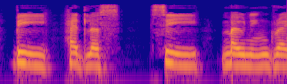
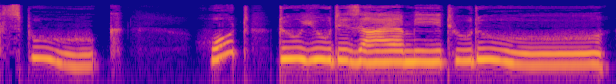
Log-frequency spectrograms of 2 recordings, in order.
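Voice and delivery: a delicate poetic ghost, trembling; quivering ghost; 3 semitones higher, much slower than usual. Acted. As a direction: float each word out slowly. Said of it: "in a quivering voice".

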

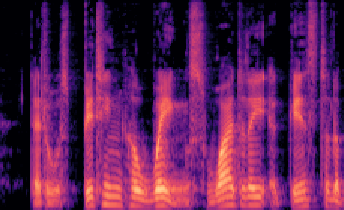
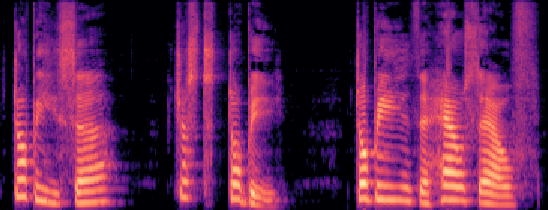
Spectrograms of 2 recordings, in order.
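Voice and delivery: high, squeaky house elf; high-pitched Dobby; 10 semitones higher, 6 dB louder than usual. A narrator's reading. Elf introducing himself to Harry, high-pitched. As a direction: pipe it up high and eager. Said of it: "in a high-pitched voice".

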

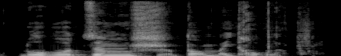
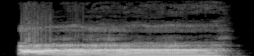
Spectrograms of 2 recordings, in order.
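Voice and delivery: huge high roaring shout; monster roar shout; 11 semitones higher, 14 dB louder than usual. Acted. The red monster bursts from Robert's mouth, roaring shout.

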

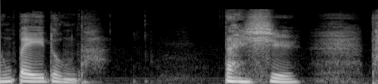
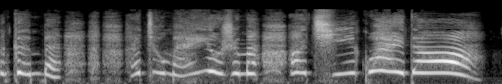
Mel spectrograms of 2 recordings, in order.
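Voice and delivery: high breathless sprite voice; heavy breathing; 6 dB louder than usual. A narrator's reading. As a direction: puff the words out between breaths. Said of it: "小精灵气喘吁吁地说". (气喘吁吁的小精灵)

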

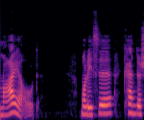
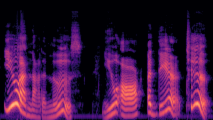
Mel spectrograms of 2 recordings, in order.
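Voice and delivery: ordinary delivery, nothing marked

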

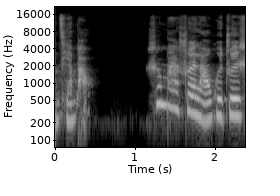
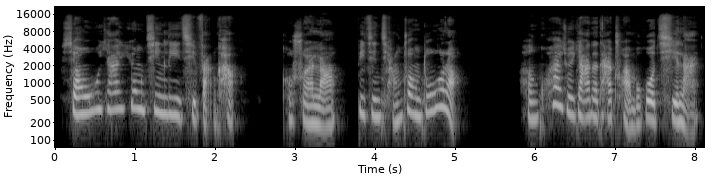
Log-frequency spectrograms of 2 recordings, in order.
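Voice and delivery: ordinary delivery

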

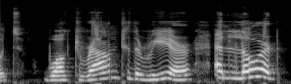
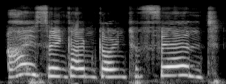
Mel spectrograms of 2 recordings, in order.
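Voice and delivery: ordinary delivery

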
